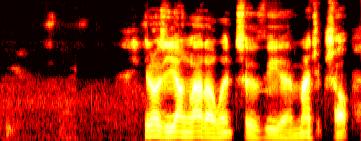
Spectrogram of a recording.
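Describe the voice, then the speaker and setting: A man's voice: lowish voice, fairly even intonation, measured pace, a bit bright, dry recording. An older man, a magician, chatting his way through card tricks at a table for the camera, with plenty of asides and ums. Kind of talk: casual card trick demonstration. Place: indoors at a table, facing a camera with a monitor.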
